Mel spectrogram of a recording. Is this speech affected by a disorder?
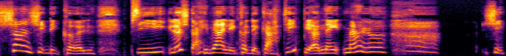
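Yes: hearing loss; hard of hearing since childhood, attended special school for hard-of-hearing pupils, then mainstream school, skilled lip reader; relies on lip reading, asks others to repeat, avoids phone calls; accent when speaking, noted by others.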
